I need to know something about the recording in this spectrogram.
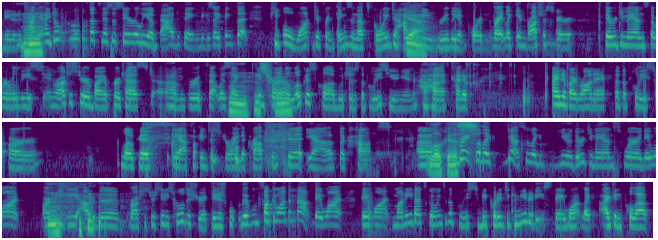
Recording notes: This was recorded remotely so there are some audio issues (random drops, weird typing noises, delay so sometimes people talk over each other)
